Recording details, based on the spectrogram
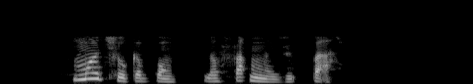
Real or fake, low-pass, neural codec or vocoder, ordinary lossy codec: real; 3.6 kHz; none; AAC, 32 kbps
